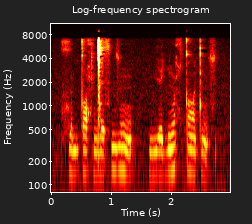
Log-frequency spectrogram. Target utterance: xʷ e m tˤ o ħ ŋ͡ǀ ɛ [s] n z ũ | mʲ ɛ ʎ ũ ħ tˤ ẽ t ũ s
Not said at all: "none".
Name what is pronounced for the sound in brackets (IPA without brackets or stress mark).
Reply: s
